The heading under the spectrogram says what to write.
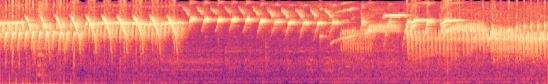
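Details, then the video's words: Canary delivering rapid chattering notes, a neat series of high downslurred chips, a swooping whistle, then rich rolled trills. "When the canary bird sings عندما يغرد طائر الكنارى"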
